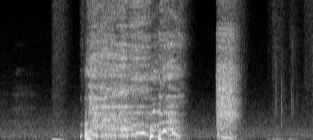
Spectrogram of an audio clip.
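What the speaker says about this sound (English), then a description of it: "I'm not going to say I'm done coughing" A person coughs in a burst of several hacking coughs, followed after a short pause by one more cough, close and loud, with faint throat noises around them.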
